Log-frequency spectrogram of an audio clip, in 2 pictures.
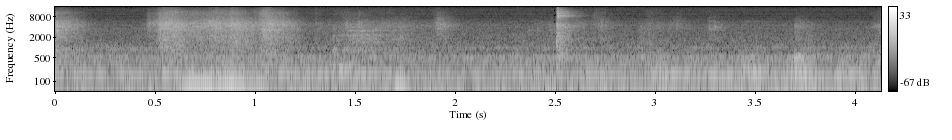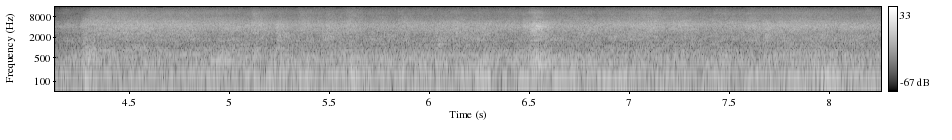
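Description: A few light knocks and clicks, then a kitchen tap turned on about four seconds in, with water running steadily into the sink.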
